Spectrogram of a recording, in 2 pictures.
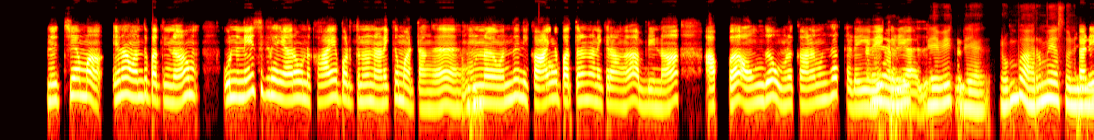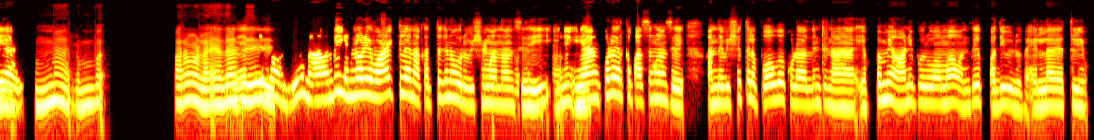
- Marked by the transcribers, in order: unintelligible speech; other noise; other background noise
- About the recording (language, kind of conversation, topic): Tamil, podcast, மன அழுத்தமாக இருக்கிறது என்று உங்களுக்கு புரிந்தவுடன் முதலில் நீங்கள் என்ன செய்கிறீர்கள்?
